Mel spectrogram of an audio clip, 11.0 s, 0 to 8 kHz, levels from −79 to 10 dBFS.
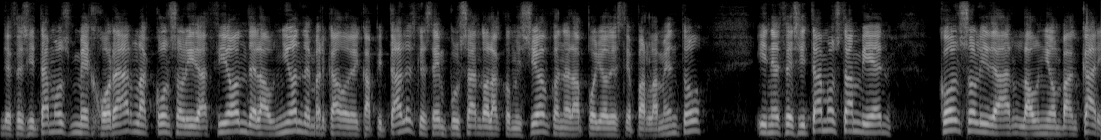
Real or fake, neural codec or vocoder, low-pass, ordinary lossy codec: fake; codec, 16 kHz, 4.8 kbps, FACodec; none; none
